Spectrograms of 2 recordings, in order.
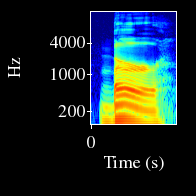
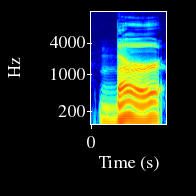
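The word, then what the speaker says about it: birr: Now we have burr. Couple ways to pronounce it.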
